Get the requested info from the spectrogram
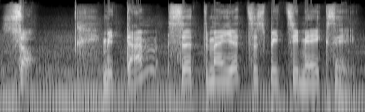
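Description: A man acts out an eager little Christmas elf policeman for a children's audio play. The voice sits very high and leaps about in pitch, with a Swiss German accent. He talks haltingly and excitably, over faint music. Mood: helpful, unsure. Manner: halting, excitable, often interjecting excuses.

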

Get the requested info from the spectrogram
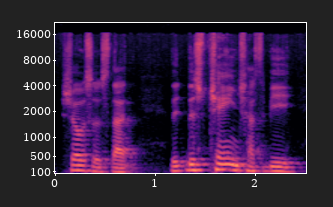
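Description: A man preaching a sermon and leading a closing prayer, earnest and emphatic, slowing down and dropping softly on key phrases. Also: mid-range voice. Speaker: pastor.

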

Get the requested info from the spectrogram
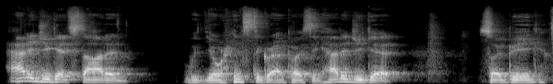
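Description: A man hosting a podcast in casual chat, with a croaky voice, relaxed and quick to laugh. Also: on the low side, roomy sound. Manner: relaxed, chatty, laughs often. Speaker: podcast host.

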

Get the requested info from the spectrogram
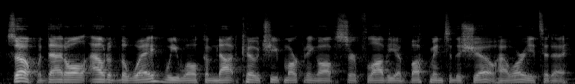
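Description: A man's voice: sits low, fairly even intonation, a little fast, bright, forceful tone. A man hosting a podcast interview, upbeat and sprinkling in "you know" fillers. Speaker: podcast host.

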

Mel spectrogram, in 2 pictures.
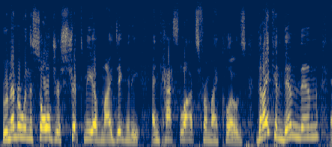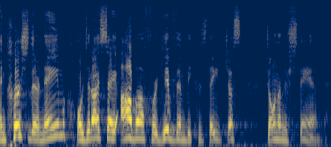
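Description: A man voicing Jesus as a gentle yet firm man, speaking earnestly with a raised, pleading voice. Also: sits high, expressive, moderate pace, voice pushed up. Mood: impassioned. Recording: long echoey hall reverb.

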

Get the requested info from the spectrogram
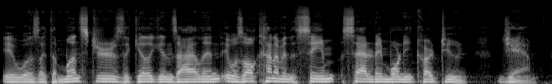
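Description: A man's voice: medium pitch, a little fast, dark tone. A man in his fifties hosting a casual food podcast, telling long, wandering anecdotes. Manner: rambling storyteller, wandering anecdotes. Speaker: podcast host. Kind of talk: casual interview chat.

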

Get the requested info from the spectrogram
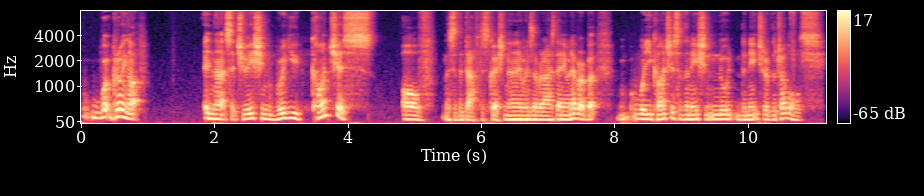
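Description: A man's voice: medium pitch, normal speed. A man hosting a casual chat interview, joking and self-deprecating as he asks his questions. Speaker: interviewer, podcast host. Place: indoors at home.

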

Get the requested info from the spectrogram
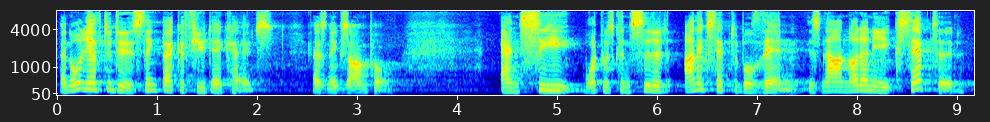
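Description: A man's voice: on the high side, expressive, normal speed, fairly bright tone, in a large hall. A man preaching a sermon, earnest and conversational, with asides to the congregation.

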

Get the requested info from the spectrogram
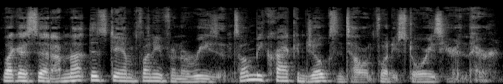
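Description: A man with a naturally raspy voice, hosting his own talk show alone, talking candidly and cracking asides. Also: a little high, fast. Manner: candid and joking, with asides and filler words. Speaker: podcast host. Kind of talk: solo casual talk show.

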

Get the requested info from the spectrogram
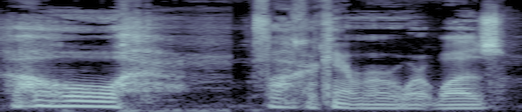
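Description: A man's voice: fairly low pitch, lively intonation, normal speed, a little mellow, husky. A man co-hosting a podcast in casual, sweary conversation. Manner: profane. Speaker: podcast co-host. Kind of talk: casual chat.

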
